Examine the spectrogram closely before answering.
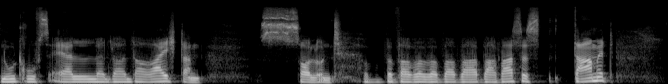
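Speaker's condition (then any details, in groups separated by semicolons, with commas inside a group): Stuttering, severe; fairly strong stuttering symptoms by own account; audible blocks and repetitions during recording; sudden blocks, word and part-word repetitions, phrase repetitions, filler sounds; repeated sounds, prolonged sounds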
